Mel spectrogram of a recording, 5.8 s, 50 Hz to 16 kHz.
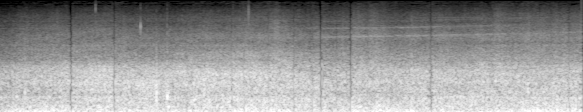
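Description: Steady wind rush and road noise at about 55 mph on a Zero SR electric motorcycle; its motor is almost inaudible under the wind.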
